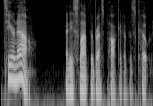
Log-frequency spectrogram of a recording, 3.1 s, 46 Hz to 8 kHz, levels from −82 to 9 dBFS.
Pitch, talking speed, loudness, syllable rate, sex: 105 Hz, 235 wpm, -20 LUFS, 6.2 syllables/s, male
